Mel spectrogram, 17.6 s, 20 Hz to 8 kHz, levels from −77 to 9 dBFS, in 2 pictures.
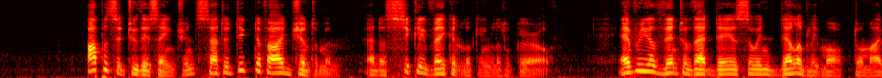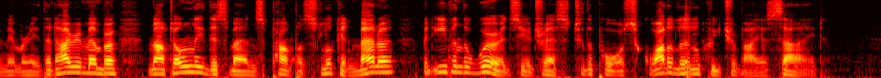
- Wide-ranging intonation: Yes, wide, 7.4 semitones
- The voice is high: No, low, 135 Hz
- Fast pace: No, average, 180 wpm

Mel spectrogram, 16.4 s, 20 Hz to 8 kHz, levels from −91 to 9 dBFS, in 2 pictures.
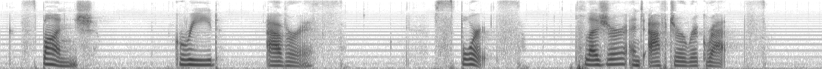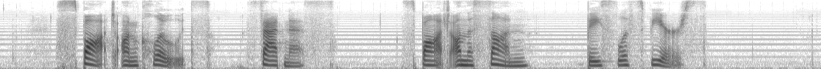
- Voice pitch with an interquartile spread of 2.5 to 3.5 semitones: Yes, average, 3.0 semitones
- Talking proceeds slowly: Yes, slow, 60 wpm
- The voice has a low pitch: No, high, 195 Hz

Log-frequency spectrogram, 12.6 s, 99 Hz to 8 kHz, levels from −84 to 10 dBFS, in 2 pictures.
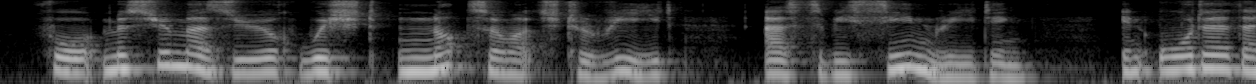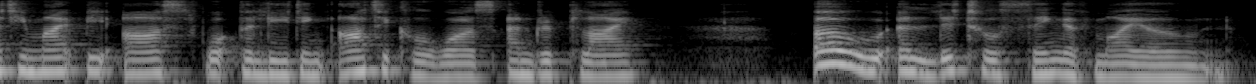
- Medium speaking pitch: Yes, medium, 180 Hz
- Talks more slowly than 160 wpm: No, average, 170 wpm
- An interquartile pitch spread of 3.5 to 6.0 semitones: Yes, average, 3.8 semitones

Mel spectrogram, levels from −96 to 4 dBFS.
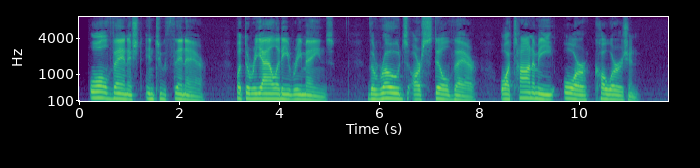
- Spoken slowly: Yes, slow, 85 wpm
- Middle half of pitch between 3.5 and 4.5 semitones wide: No, average, 2.9 semitones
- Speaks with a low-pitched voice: Yes, low, 130 Hz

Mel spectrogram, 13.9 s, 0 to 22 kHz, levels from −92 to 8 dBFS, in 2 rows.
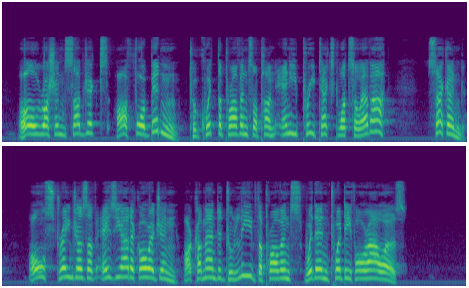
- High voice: Yes, high, 240 Hz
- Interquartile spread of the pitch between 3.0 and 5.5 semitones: No, narrow, 2.5 semitones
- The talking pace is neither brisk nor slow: No, slow, 125 wpm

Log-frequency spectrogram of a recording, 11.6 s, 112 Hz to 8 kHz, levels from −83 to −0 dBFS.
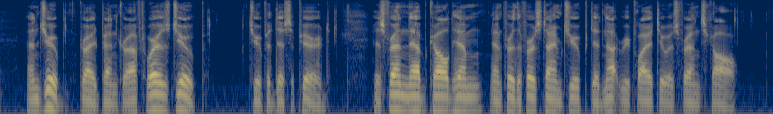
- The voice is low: Yes, very low, 95 Hz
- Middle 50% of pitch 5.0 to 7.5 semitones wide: No, average, 3.4 semitones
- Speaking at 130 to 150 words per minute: Yes, average, 145 wpm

